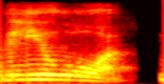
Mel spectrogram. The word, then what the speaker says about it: Блио: И можно я чуть-чуть тебя поправлю? Элен Блио. – Блио, да, прости, пожалуйста. – Ударение на последнее.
